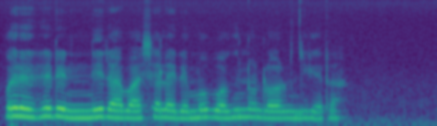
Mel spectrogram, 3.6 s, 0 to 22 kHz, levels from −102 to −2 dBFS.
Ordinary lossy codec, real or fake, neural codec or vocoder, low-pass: none; real; none; none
